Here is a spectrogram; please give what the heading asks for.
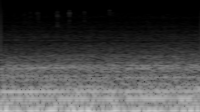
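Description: car interior road rumble

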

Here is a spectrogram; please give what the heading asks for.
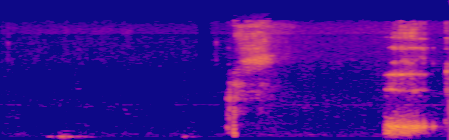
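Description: burp

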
